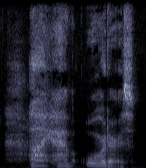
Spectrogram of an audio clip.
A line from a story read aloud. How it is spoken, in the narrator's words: commander shout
